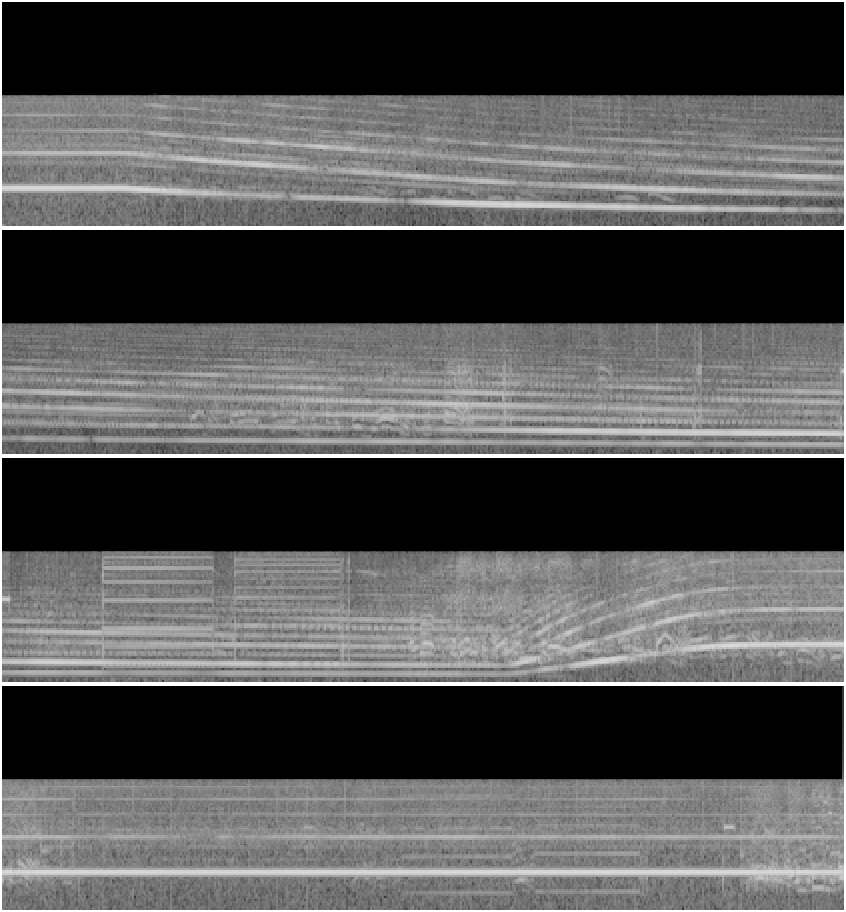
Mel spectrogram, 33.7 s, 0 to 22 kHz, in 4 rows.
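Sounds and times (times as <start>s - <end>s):
siren alert down tone: 0.0s - 33.6s
laughter: 20.6s - 22.8s, 24.6s - 26.2s, 32.5s - 33.6s.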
